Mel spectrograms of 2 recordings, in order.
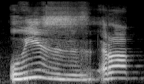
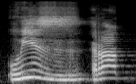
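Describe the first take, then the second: No difference in how they are said.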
